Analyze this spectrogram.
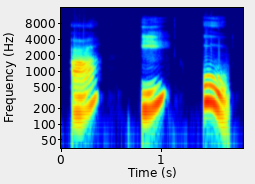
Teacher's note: ज्यांना थोडा जास्त वेळ लागतो ते झाले दीर्घ स्वर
